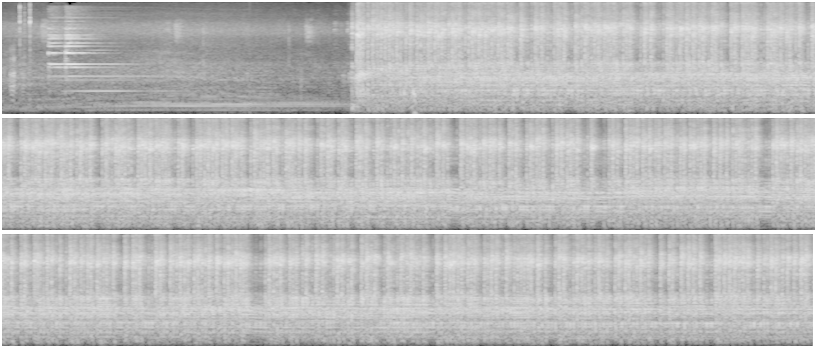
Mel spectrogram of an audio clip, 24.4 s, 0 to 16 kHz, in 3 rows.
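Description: Loud, unmuffled engine of a 90s X4 motorcycle running without an exhaust pipe, a harsh, steady roar that starts abruptly after a few seconds of quieter sound and holds constant to the end.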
